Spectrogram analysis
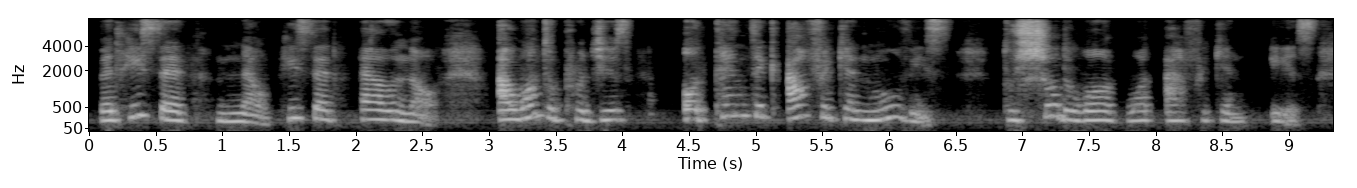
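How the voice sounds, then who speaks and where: A woman host with a somewhat husky voice, heard from a distance away from the mic. She speaks with formal, gracious introductions and short prompting questions. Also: mid-range voice, darkish tone. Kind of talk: interview hosting.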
